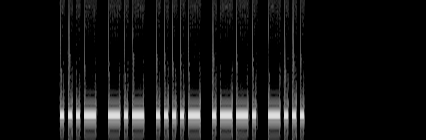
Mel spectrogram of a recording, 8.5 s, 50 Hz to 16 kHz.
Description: Morse code, heard as a keyed tone, about 15 wpm, 700 Hz. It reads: VK4PB
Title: DXCC-100 Call Signs - 5 Characters - 15wpm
